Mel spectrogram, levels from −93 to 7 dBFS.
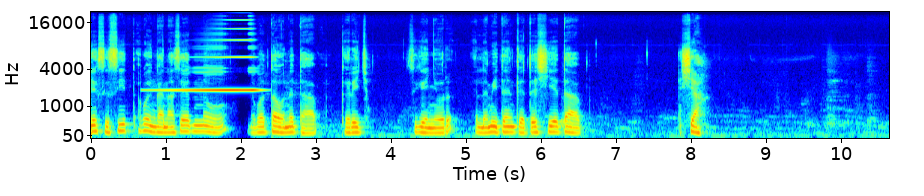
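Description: From 0.66 to 2.39 s, loudspeaker feedback squeal: a 1.9 kHz tone swells over about a second and a half to roughly 5 dB above the speech as the mic-speaker loop runs away.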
